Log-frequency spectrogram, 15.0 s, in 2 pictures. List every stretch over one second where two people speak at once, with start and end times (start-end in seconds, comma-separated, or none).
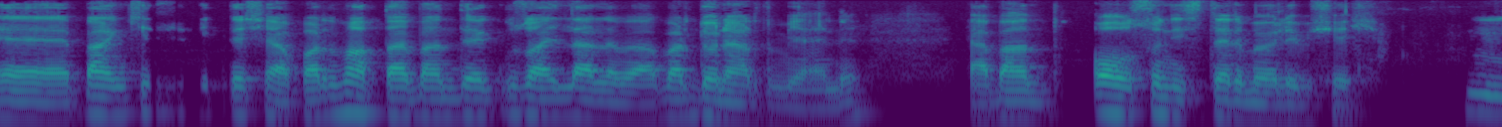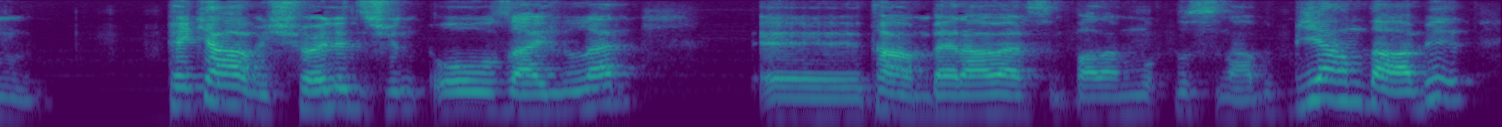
none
